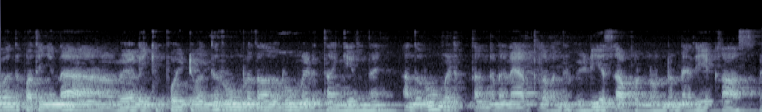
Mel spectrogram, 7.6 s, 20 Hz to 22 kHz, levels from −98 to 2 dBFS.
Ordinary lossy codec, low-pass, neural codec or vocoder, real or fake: none; 7.2 kHz; none; real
